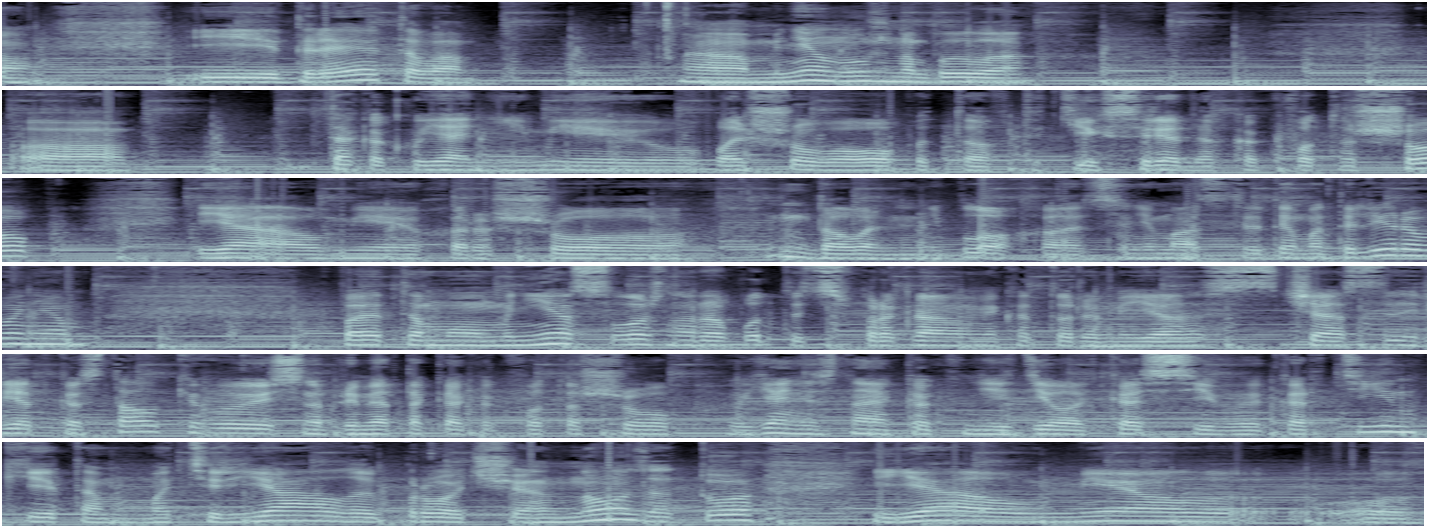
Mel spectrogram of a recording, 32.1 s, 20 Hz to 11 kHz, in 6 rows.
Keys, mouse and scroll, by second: 9.2 middle click, 11.3-12.3 scroll down 4, 12.3-12.7 scroll down 3, 13.1 scroll up 1, 13.3 middle click, 15.1 middle click, 16.0 middle click, 16.9-18.0 scroll up 1, 19.2 middle click, 25.7 middle click.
